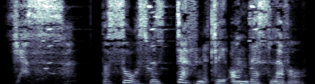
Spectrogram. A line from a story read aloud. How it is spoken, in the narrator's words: he muttered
